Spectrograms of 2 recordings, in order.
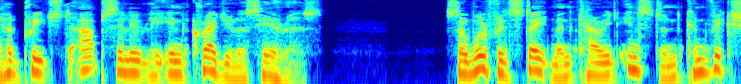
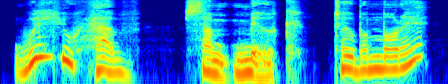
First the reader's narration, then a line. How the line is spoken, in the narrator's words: asked Lady Blemley in a rather strained voice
